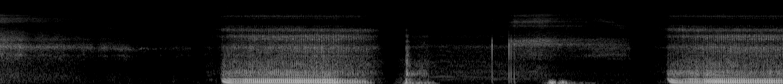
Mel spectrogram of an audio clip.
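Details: Loud, deep, buzzing snores on breathing in, with quieter breaths out between them; heavy snoring, recorded as relaxation sounds.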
